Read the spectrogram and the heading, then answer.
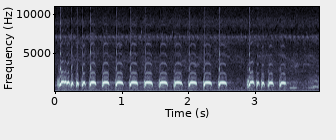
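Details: Local zebra dove lure call, used to draw wild doves in and make them answer: a fast run of about fourteen short, even cooing notes, then a brief pause and a second quicker burst, loud and close.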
